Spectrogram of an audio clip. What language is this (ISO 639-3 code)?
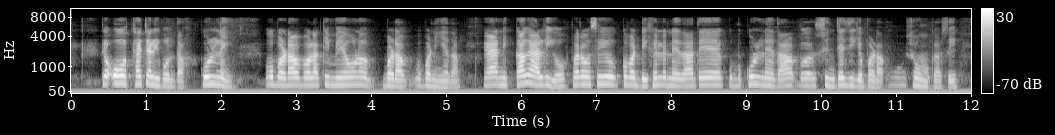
doi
